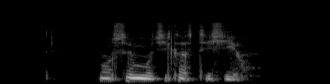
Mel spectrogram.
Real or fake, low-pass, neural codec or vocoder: real; 7.2 kHz; none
